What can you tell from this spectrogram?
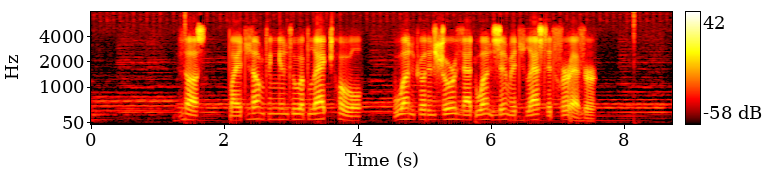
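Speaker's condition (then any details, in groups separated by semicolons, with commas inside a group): ALS, speech-generating device; diagnosed shortly after 21st birthday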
